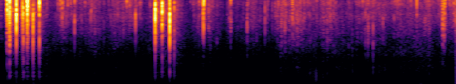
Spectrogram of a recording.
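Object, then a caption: Plastic bubble wrap. Clear plastic bubble wrap is gathered and twisted between both hands while fingers pop its air bubbles. Quick clusters of sharp, bright pops come at the start and again about halfway through, with soft crinkling and scattered smaller snaps in between.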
